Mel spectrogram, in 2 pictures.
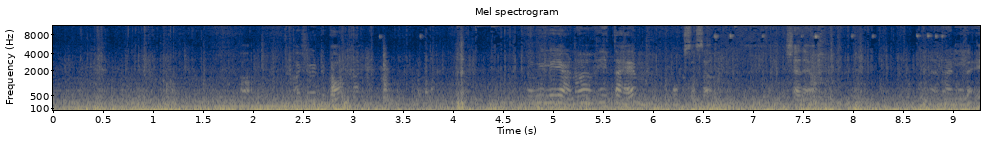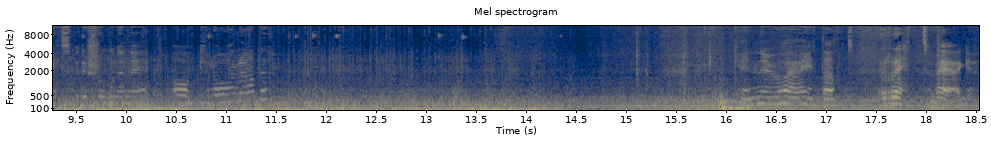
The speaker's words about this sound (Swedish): Jag gör det. Jag kör tillbaka. Så är det himla tur att jag har bytt till vinterdäck idag.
